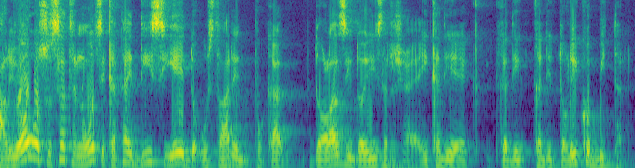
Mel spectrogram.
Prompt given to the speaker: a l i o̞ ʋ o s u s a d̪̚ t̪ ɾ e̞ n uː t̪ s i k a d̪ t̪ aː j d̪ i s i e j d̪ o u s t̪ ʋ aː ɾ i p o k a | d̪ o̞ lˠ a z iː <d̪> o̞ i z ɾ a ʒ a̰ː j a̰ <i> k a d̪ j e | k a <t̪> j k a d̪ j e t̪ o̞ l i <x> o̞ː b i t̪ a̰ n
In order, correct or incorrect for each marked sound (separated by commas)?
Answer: correct, correct, incorrect, incorrect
